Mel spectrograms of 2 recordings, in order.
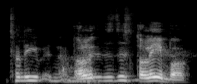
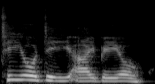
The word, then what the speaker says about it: Todibo: Tolibo. There's no L in it, so how do you get Tolibo out of that? Todibo.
